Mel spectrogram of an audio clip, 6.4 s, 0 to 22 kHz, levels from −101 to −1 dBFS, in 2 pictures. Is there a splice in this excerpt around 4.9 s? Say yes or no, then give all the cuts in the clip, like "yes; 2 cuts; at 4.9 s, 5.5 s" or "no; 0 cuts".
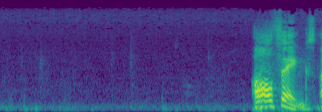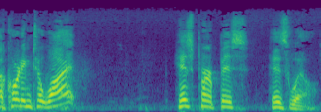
yes; 1 cut; at 4.9 s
